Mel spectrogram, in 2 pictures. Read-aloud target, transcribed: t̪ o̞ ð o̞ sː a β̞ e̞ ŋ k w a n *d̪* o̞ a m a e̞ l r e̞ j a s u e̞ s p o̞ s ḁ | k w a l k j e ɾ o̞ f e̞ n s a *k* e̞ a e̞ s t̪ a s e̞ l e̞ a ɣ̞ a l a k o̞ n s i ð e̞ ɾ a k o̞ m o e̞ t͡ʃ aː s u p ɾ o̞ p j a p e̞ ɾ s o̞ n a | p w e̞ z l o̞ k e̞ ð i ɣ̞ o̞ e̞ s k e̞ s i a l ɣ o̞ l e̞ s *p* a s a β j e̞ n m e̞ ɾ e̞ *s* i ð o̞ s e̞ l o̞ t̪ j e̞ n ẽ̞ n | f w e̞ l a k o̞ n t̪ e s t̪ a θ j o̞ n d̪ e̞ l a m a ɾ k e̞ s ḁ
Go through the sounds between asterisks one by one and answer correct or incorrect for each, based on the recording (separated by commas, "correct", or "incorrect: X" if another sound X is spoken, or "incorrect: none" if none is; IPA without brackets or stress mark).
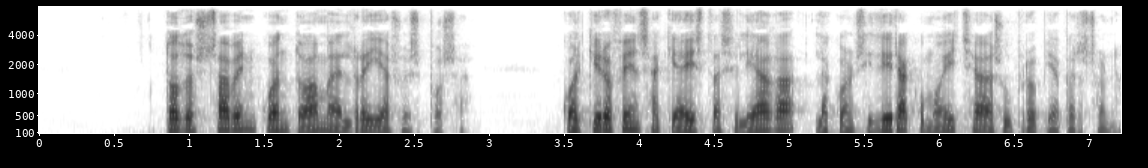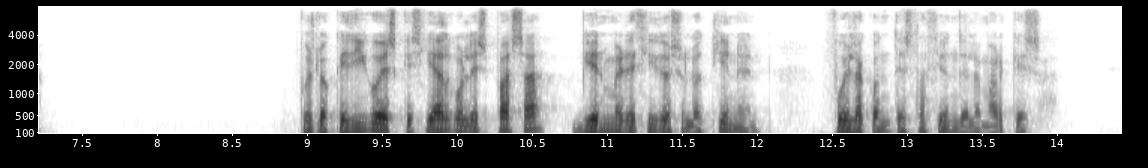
incorrect: t̪, correct, correct, incorrect: θ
